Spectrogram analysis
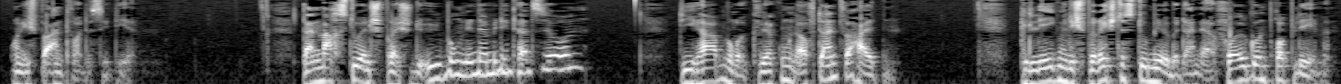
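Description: A guy doing a patient meditation teacher, storybook, slow and gentle, warm low voice. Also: sing-song, husky, exaggerated voice. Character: calm, kindly male meditation teacher.

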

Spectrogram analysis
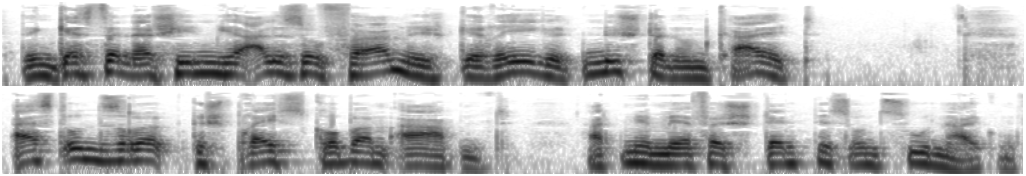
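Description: A man's voice: medium pitch, warm tone, breathy edge. A man voicing an earnest young male seeker who eagerly asks his teacher about meditation, in a read-aloud story. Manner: eager, questioning.

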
